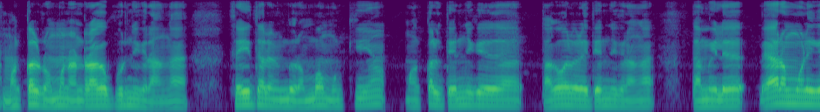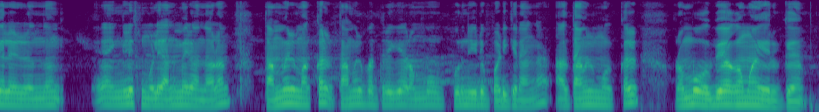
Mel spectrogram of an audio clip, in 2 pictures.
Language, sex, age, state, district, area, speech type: Tamil, male, 18-30, Tamil Nadu, Kallakurichi, urban, spontaneous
